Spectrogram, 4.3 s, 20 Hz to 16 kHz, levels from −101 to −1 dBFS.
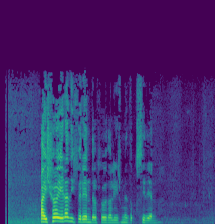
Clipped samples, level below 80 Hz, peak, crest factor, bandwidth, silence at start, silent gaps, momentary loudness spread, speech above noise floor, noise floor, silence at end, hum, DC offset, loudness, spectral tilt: under 0.1%; -64 dBFS; 0 dBFS; 22 dB; 11 kHz; 0.8 s; none; 20 LU; 44 dB; -65 dBFS; 1.25 s; none; under 0.1%; -20 LUFS; -3.5 dB/octave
